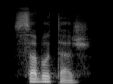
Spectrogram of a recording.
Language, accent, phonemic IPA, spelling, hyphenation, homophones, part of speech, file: French, France, /sa.bɔ.taʒ/, sabotage, sa‧bo‧tage, sabotages, noun, LL-Q150 (fra)-sabotage.wav
- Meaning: sabotage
